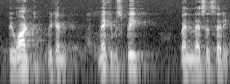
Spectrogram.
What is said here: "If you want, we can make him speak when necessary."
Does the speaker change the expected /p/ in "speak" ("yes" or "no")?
no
